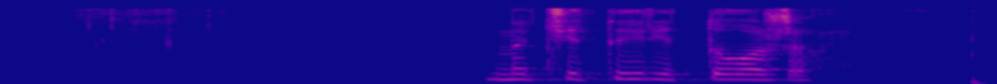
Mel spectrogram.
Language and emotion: Russian, neutral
